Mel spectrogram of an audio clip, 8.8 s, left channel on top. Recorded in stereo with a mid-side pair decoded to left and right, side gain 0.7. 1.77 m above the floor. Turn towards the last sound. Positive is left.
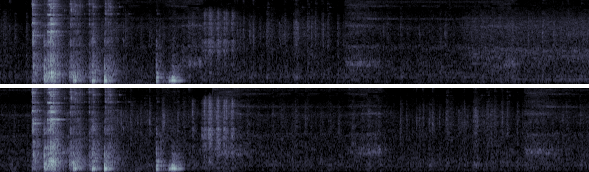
turn(degrees=-50)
